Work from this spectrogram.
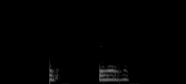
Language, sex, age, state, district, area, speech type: Hindi, female, 60+, Uttar Pradesh, Sitapur, rural, conversation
